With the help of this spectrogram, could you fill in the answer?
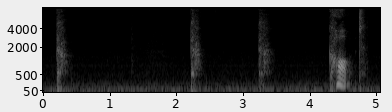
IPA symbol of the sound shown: k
